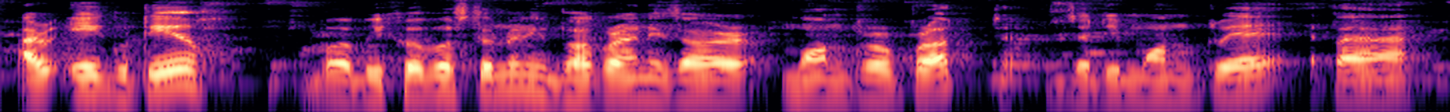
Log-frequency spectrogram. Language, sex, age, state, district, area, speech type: Assamese, male, 30-45, Assam, Jorhat, rural, spontaneous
